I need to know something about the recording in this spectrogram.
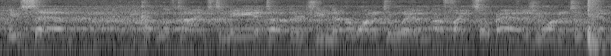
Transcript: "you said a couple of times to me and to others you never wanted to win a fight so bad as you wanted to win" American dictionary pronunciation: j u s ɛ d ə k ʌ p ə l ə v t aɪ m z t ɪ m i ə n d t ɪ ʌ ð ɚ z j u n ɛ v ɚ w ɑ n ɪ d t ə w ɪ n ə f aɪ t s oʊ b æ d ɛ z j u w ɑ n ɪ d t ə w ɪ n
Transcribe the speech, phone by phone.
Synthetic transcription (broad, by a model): j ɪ s ɛ d ə k ʌ p l ə v t aɪ m z t ɪ m i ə n t ɪ ʌ ð ɚ z j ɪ n ɛ v ɚ w ɑ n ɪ d t ə w ɪ n ə f aɪ t s oʊ b æ d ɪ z j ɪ w ɑ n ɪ d t ə w ɪ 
